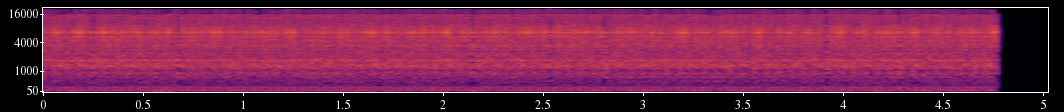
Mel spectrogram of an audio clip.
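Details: Suzuki Every DA64V engine at idle: a steady hissing, rushing "shaa/jaa" whir with a low rumble, caused by the belt tensioner bearing.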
